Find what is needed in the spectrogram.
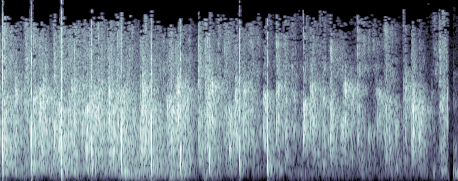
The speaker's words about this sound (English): So big round of applause. Thank you, guys.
